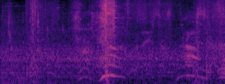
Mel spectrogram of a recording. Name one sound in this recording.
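A blade strikes flesh with a sharp thud.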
